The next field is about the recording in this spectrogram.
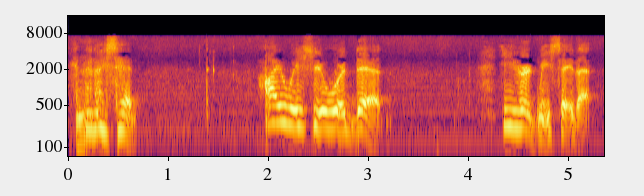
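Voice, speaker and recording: A woman's voice: medium pitch, sing-song, slow, a little mellow, heavily acted. A woman with an American accent playing a fragile, obsessive young housewife in a radio drama, with intense, dramatic delivery. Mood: dark, obsessive. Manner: intense, dramatic, breathy emphasis. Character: fragile, obsessive housewife confessing her killer plants' deed. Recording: dull, noisy old radio recording.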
